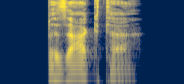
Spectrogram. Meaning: inflection of besagt: 1. strong/mixed nominative masculine singular 2. strong genitive/dative feminine singular 3. strong genitive plural
- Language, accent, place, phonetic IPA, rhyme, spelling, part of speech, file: German, Germany, Berlin, [bəˈzaːktɐ], -aːktɐ, besagter, adjective, De-besagter.ogg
